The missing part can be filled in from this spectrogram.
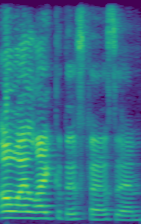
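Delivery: very loud, laughing out loud through the words. Reacting to a notification on an app, laughing.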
